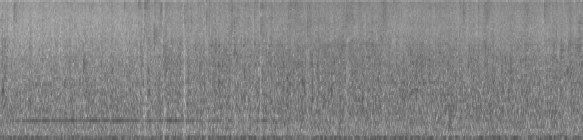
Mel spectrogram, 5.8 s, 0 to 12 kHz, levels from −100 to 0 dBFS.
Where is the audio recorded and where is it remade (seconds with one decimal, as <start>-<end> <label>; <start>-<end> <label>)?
0.0-2.8 recorded; 2.8-5.8 remade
